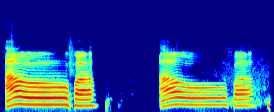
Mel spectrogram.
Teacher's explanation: Jadi bila kita dengungkan dia, ingat jangan naikkan lidah ke atas, tetapi kita kena gigit bibir kita sebab dia bertemu dengan fa. Jadi bacaan dia akan jadi aufa. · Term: dengung sama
